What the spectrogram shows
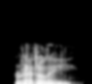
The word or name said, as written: readily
